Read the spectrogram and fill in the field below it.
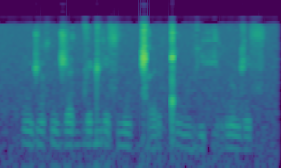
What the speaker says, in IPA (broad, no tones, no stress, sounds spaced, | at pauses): n d͡ʒ ɔ̃ s n d͡ʒ ɜ d d̪ e ɖ j e s ð u ɡ͡ǁ ɜ r ǃ u m b i fʲ u r ũ ɖ e s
